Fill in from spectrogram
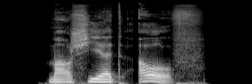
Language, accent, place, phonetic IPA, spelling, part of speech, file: German, Germany, Berlin, [maʁˌʃiːɐ̯t ˈaʊ̯f], marschiert auf, verb, De-marschiert auf.ogg
- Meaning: 1. past participle of aufmarschieren 2. inflection of aufmarschieren: second-person plural present 3. inflection of aufmarschieren: third-person singular present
